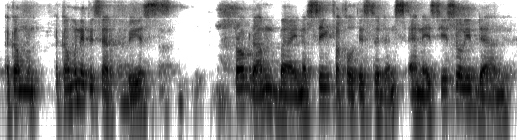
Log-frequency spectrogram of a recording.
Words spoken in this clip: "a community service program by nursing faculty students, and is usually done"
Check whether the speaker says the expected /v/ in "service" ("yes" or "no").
no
